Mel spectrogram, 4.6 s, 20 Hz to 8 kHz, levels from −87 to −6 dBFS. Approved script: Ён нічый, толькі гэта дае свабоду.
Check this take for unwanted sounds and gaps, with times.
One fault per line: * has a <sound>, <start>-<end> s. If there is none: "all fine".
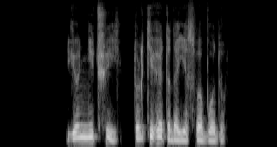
all fine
